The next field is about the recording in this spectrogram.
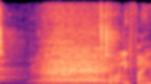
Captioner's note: audience cheering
